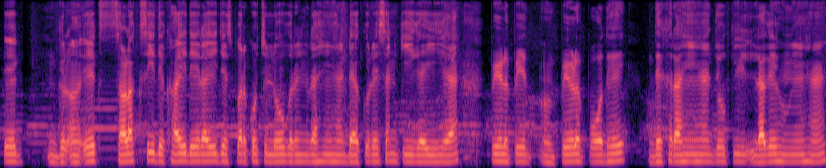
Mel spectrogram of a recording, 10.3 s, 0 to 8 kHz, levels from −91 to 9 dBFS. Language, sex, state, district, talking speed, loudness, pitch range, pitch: Hindi, male, Bihar, Lakhisarai, 185 wpm, -21 LUFS, 125-130 Hz, 125 Hz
